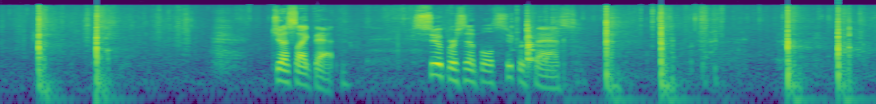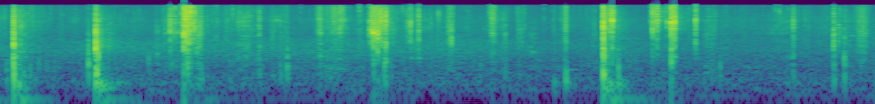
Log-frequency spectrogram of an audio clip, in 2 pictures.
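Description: A hatchet chops and splits dry wood with sharp knocks.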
